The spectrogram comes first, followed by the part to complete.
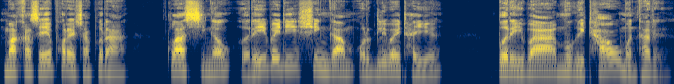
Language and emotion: Bodo, disgusted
